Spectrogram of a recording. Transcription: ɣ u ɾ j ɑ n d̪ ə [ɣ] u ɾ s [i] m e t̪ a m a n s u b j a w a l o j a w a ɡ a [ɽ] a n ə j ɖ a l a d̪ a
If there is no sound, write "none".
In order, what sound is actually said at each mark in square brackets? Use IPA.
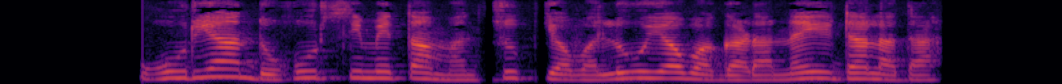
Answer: ɣ, i, ɽ

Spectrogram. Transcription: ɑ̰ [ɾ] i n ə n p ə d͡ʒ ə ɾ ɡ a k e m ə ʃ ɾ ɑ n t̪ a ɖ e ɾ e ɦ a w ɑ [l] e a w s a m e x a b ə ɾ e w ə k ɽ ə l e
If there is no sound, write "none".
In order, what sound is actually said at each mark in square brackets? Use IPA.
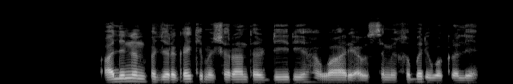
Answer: l, ɾ

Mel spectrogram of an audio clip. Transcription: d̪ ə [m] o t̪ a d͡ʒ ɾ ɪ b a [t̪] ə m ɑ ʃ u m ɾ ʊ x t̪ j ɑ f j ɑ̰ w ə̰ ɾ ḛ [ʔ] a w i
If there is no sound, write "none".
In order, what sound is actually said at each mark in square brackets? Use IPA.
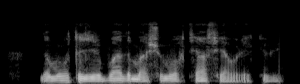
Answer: m, d̪, k

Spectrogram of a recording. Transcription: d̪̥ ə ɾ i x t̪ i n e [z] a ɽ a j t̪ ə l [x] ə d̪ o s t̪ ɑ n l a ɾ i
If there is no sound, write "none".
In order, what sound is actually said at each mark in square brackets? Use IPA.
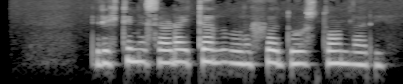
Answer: s, x

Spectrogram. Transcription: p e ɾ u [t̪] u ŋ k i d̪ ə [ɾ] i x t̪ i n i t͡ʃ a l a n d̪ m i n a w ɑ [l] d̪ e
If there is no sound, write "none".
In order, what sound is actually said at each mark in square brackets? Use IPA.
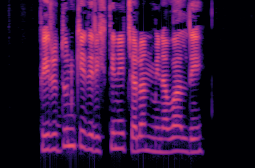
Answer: d̪, ɾ, l

